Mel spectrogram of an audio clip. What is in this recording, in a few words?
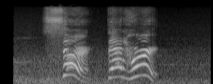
marines female, marine tough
